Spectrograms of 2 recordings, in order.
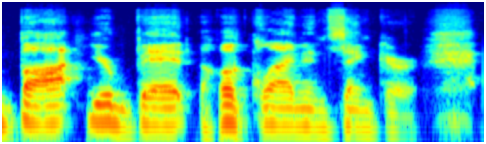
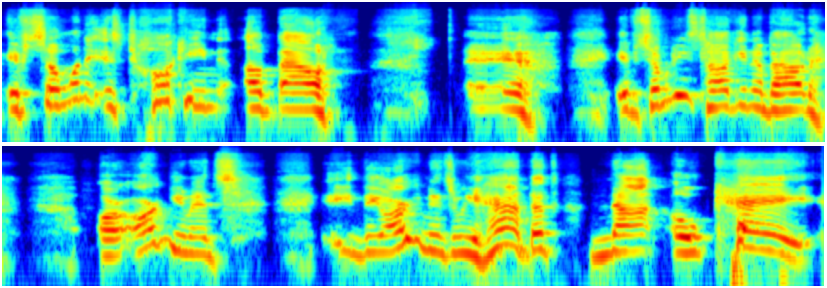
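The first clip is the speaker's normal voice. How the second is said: mock Shannon; 9 semitones higher than usual. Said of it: "Shannon's like".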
